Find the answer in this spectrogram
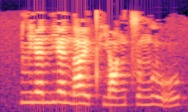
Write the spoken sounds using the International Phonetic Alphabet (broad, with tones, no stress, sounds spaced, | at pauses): l j ɛ˥ n j ɛ˥˧ n a˥˩ ɪ̯ t̪ʰ j ɑ˧˥ ŋ t͡s ʊ˧˥ ŋ l ṵ˨˩˦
